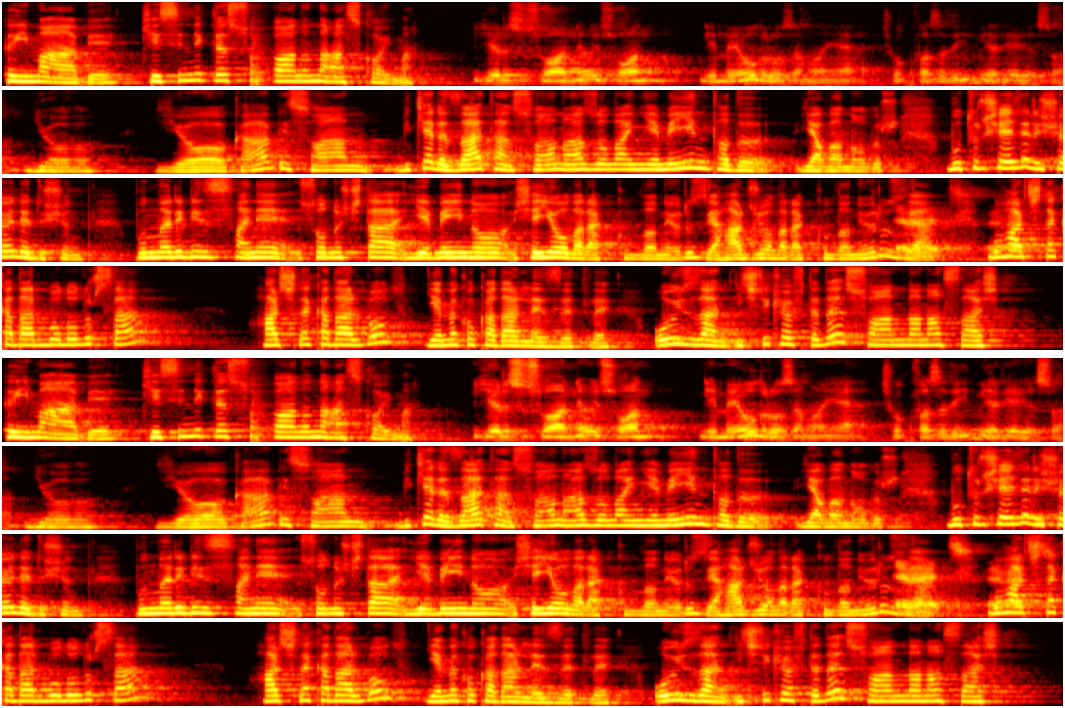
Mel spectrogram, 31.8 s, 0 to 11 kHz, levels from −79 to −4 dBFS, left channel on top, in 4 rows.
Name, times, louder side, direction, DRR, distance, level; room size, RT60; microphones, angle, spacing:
voice 1, 0.0-3.1 8.0-8.7 9.1-22.9 23.3-25.0 25.8-28.5 28.8-31.3, left 1 dB, 10° left, 9 dB, 0.8 m, -21 dB
voice 2, 3.5-5.0 5.2-8.0 22.6-23.6, right 3 dB, 60° right, 6 dB, 1.6 m, -28 dB
23.5 x 19.0 x 8.7 m, 1.3 s
head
